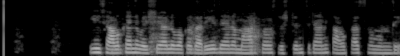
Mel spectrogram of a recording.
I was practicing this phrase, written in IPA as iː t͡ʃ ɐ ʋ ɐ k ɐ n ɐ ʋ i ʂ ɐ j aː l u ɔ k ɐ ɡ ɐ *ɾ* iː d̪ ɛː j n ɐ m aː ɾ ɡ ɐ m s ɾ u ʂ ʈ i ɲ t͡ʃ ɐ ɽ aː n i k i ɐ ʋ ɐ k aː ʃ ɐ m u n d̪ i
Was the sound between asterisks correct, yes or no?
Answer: yes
